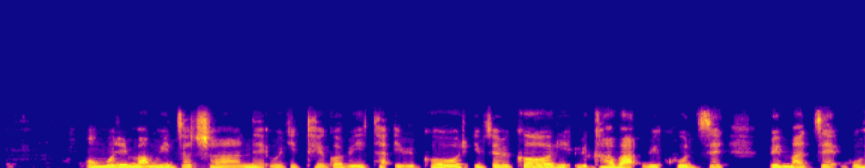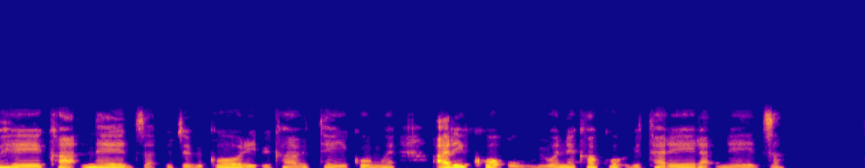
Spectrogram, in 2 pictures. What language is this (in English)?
Rundi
